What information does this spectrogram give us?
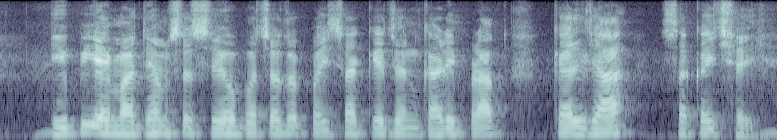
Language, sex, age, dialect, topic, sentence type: Magahi, male, 18-24, Western, banking, statement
